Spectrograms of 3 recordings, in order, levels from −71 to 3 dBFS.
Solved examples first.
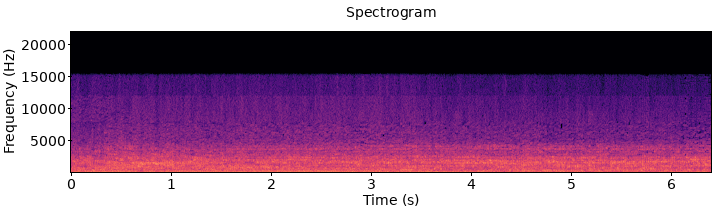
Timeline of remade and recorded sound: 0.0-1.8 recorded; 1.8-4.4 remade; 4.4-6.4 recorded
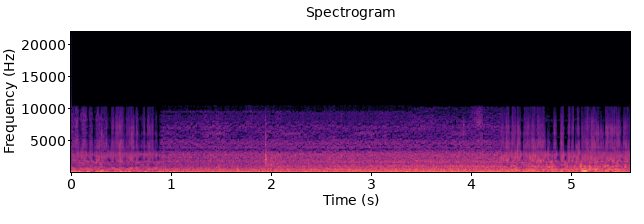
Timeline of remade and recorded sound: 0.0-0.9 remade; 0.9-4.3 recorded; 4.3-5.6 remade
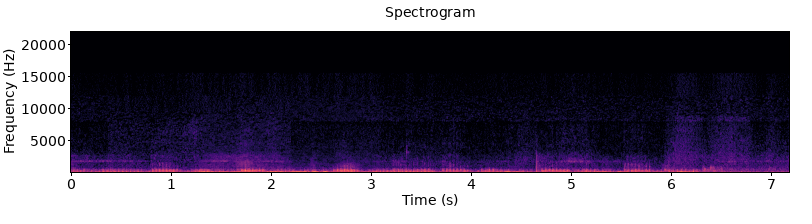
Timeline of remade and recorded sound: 0.0-1.3 recorded; 1.3-3.1 remade; 3.1-7.2 recorded

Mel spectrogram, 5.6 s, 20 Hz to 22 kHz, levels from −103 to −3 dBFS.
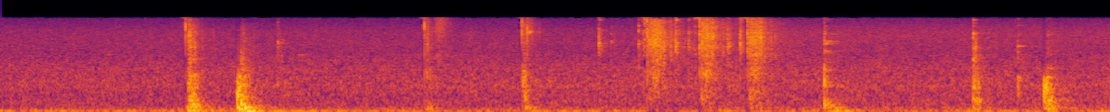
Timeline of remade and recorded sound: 0.0-5.6 recorded

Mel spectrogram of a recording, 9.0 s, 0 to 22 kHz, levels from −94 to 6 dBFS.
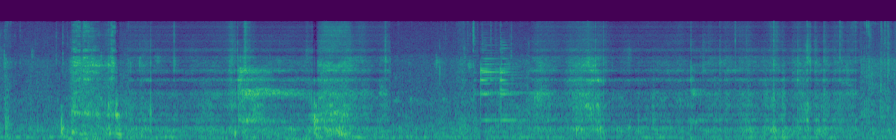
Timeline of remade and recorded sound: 0.0-1.3 recorded; 1.3-3.9 remade; 3.9-5.3 recorded; 5.3-8.6 remade; 8.6-9.0 recorded

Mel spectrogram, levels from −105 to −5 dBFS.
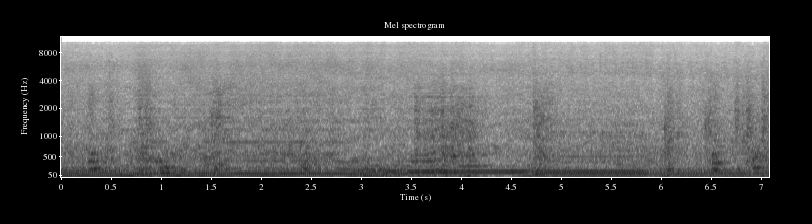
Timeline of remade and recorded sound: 0.0-0.6 recorded; 0.6-4.7 remade; 4.7-7.1 recorded

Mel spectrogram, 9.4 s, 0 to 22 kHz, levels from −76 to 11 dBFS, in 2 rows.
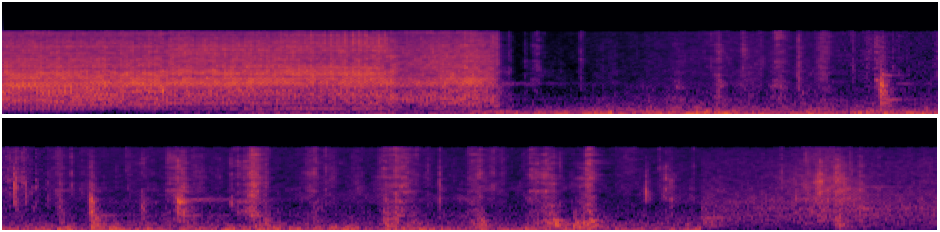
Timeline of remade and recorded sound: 0.0-4.2 remade; 4.2-4.9 recorded; 4.9-9.4 remade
